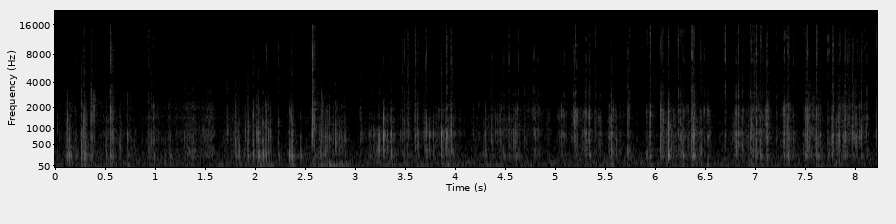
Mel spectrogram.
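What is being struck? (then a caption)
Plastic paddle hairbrush. Long artificial nails scratch the black bristles of a plastic-bodied paddle hairbrush held in both hands. The result is a quiet, rapid stream of crackly, crinkling scratches and tiny clicks, centered in the midrange, each snapping off almost instantly with no ring.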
